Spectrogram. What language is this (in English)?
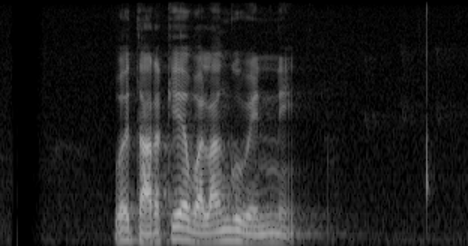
Sinhala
